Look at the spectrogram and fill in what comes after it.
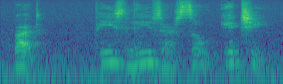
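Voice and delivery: soft, hushed whisper. Narrator reads Charlie trying to fall asleep beside Squirrel, whispering. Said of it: "whispered Charlie".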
